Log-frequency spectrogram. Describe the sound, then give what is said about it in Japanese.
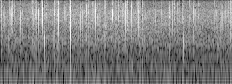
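A campfire crackles steadily, with small sharp pops of burning firewood scattered irregularly over a soft, continuous low rumble of flames, moderately quiet. “ゆらゆらと炎が揺れパチパチと小さく弾ける薪の音が聞こえてきます炎のイメージと音に意識を向けることで他のことから意識を解放することができます”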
